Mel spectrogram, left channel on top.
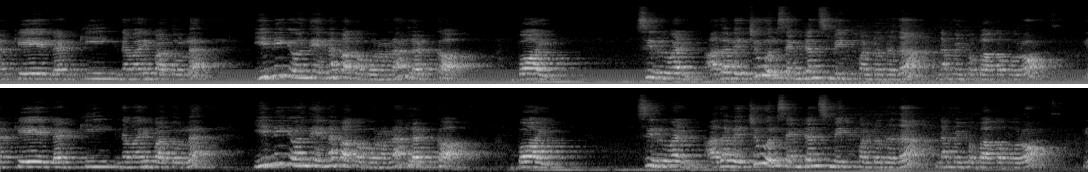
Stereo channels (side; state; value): left; noise; hum, 12 dB below the sound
